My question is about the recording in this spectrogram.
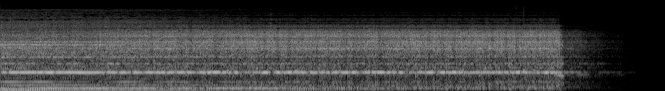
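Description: The final held chord of a metal song, with distorted electric guitars ringing out. The bass end fades away about halfway through. The chord then cuts off about seven seconds in, leaving a brief fading tail.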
